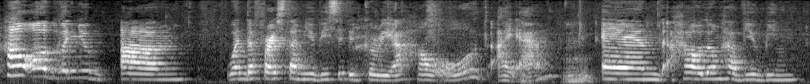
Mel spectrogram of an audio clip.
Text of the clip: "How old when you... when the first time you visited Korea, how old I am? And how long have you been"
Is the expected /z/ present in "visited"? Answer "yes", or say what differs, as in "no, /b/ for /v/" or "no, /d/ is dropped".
no, /s/ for /z/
